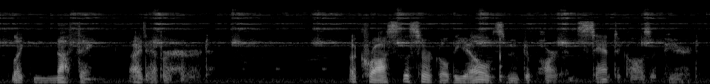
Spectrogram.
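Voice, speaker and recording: A man reading a children's story aloud expressively in a husky, breathy voice, with a hushed, dramatic and deliberate delivery. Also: deep voice, a little hiss or hum. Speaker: storybook reader.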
